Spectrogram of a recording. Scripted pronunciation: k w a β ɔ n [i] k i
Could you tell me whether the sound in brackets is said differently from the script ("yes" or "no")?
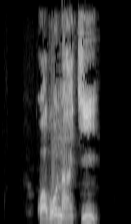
yes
